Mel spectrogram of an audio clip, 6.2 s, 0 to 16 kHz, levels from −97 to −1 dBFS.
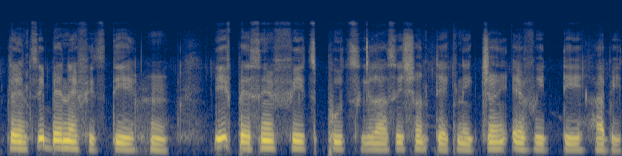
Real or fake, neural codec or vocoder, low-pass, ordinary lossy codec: real; none; 9.9 kHz; none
